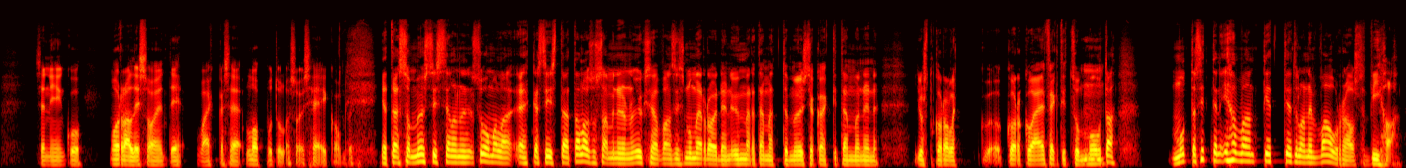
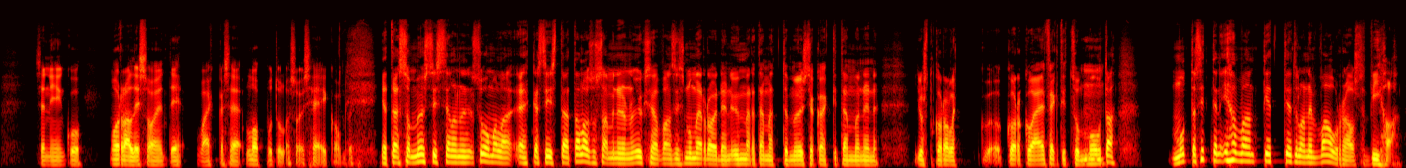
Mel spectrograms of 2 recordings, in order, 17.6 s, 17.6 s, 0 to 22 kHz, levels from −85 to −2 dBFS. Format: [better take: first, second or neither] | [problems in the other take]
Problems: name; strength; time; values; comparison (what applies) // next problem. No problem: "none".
neither | none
